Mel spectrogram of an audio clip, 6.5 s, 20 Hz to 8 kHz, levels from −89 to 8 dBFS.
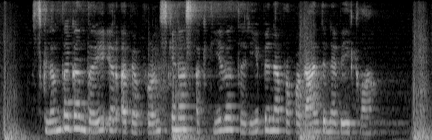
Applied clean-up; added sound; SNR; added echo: none; Truck; 12 dB; reverberation time 1.0 s.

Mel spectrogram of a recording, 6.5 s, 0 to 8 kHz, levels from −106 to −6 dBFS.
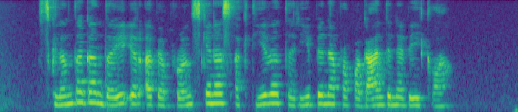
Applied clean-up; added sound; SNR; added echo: none; none; none; none.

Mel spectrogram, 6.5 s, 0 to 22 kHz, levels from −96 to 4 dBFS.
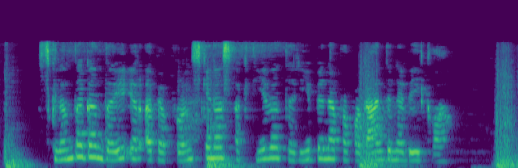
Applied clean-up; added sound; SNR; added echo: classical method WPE with log-MMSE.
